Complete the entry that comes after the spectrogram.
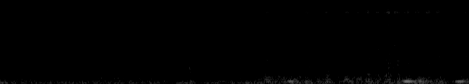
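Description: A brown wax crayon is rubbed in small strokes across the basket area of a thin printed paper coloring page lying flat on a table. After about two and a half seconds of quiet low hum, a soft, dull scratching begins and continues in irregular strokes with a faint bright hiss.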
